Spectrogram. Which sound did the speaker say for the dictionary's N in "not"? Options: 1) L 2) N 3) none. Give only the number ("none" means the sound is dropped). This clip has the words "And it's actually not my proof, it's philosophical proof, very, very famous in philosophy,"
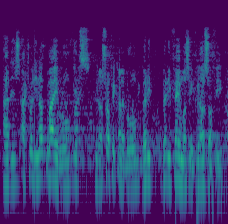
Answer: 2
